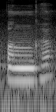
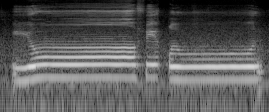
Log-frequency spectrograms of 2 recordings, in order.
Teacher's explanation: نون کی آواز کو ہم ناک میں چھپا کر پڑھیں گے۔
